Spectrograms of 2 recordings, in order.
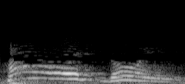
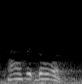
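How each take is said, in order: First: It is said in a solemn preaching voice. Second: It is said in a casual everyday voice. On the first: The person is acting like a preacher. "just take a whole new tone of voice on them" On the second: The person is chatting normally. "they talk one way"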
